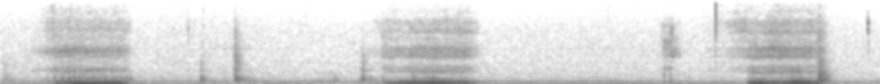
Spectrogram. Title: Beagle Snoring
